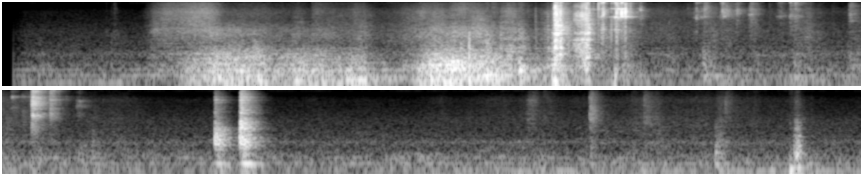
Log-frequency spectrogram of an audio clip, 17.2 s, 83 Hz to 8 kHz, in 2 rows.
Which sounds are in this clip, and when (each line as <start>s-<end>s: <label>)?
5.4s-9.5s: keys
10.6s-11.4s: light switch
14.5s-16.6s: footsteps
